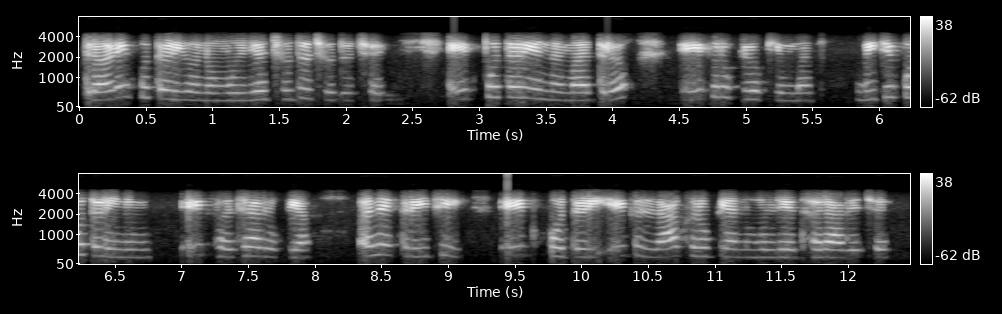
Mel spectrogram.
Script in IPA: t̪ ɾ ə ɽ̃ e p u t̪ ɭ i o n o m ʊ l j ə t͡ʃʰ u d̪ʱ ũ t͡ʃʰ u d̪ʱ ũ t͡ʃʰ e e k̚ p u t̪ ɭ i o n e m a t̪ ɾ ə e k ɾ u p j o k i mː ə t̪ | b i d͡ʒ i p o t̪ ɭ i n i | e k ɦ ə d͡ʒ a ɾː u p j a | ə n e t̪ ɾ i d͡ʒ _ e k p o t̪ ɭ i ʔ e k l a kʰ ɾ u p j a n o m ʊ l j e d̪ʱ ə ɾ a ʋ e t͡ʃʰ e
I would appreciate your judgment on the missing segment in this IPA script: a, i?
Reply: i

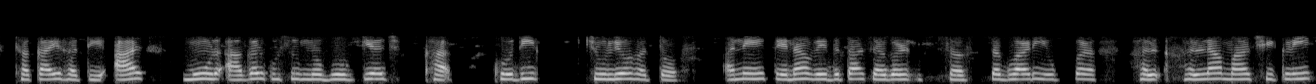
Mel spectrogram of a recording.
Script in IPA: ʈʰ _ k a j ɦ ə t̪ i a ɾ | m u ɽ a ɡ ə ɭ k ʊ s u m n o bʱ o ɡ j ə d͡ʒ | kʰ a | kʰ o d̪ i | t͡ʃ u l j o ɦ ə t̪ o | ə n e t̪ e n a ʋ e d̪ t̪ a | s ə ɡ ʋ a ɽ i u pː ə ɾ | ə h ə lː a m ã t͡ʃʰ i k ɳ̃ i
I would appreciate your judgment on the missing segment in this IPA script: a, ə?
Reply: ə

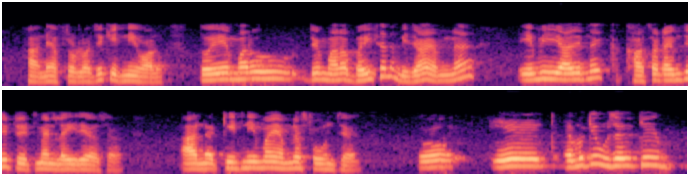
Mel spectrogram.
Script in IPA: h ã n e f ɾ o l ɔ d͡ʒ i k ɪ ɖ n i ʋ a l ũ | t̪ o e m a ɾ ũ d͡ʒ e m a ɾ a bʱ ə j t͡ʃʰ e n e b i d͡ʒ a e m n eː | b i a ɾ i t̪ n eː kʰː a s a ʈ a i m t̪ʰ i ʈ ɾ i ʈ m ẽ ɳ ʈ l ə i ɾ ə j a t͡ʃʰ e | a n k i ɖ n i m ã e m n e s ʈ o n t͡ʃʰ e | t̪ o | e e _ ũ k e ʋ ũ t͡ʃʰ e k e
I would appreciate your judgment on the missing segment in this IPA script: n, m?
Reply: m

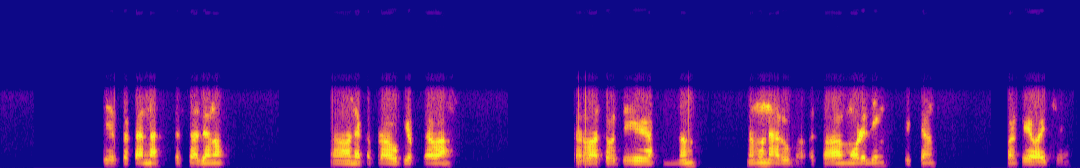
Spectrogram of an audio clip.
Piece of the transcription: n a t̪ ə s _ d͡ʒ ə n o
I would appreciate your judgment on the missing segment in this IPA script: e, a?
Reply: a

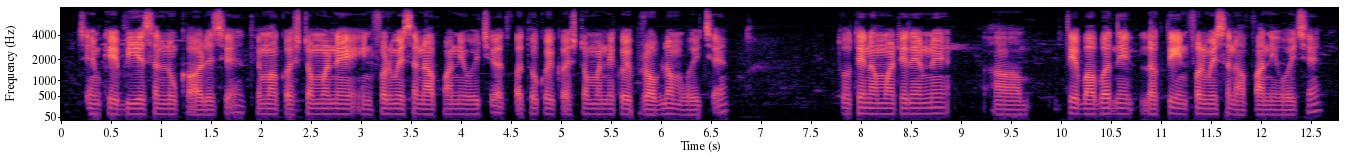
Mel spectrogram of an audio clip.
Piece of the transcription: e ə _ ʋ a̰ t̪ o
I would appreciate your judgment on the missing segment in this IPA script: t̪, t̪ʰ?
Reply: t̪ʰ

